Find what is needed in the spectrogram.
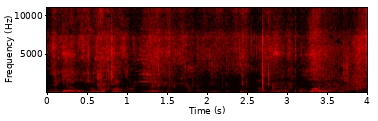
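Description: Indistinct low voices, with two short calls that rise and fall in pitch, one just after the start and one about three and a half seconds in.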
